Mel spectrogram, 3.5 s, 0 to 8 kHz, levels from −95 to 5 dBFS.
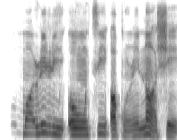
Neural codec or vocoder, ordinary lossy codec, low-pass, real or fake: none; none; none; real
